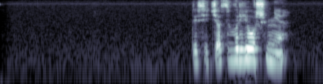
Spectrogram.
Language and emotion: Russian, angry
